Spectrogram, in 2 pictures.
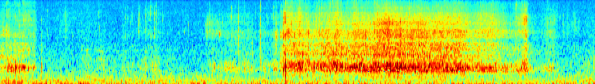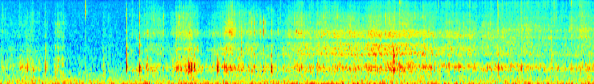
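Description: Fingertips and long painted nails stroke, scratch across and flip the small reversible plastic sequins sewn onto the fabric cover of a flat, rectangular, closed notebook. The result is a bright, crinkly, scratchy rustling that swells louder for a couple of seconds in the first half, with a few sharper clicks of flipping sequins later on.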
